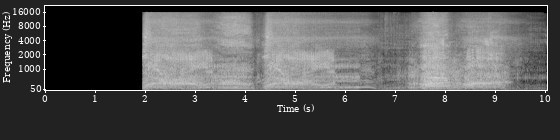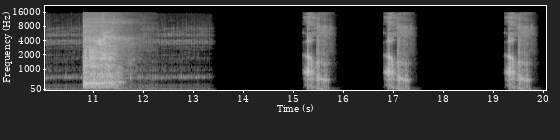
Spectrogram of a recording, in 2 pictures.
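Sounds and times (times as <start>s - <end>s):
bear growling: 2.0s - 13.4s.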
